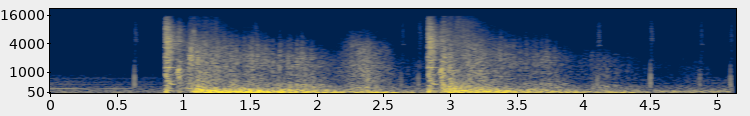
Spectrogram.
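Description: Flames burst with a loud roar.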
